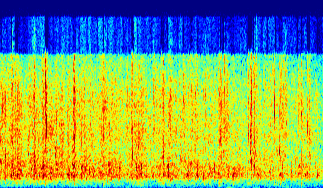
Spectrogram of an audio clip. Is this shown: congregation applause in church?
yes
